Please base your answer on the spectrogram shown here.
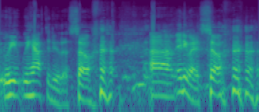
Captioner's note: audience laughing; laughs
